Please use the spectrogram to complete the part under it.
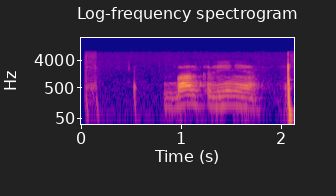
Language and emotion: Russian, neutral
